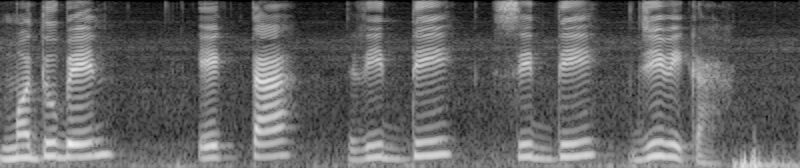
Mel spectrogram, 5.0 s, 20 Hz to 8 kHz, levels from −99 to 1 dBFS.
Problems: none marked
